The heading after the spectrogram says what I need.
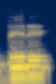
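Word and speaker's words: Wittig: what we call a vidic I know it's w but it's pronounced like a V it's a German word um and levitic is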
